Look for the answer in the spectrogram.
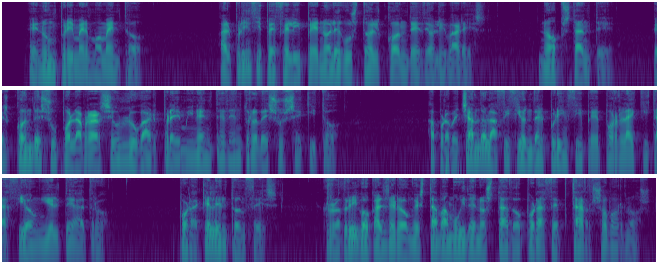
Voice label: locutor spanish voiceover

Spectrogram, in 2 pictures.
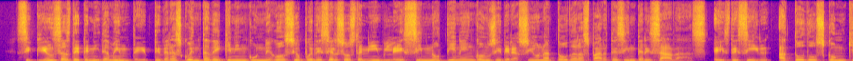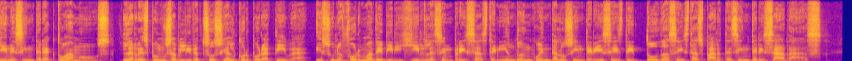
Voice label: locutor chile chilean voiceover; locutores chilenos

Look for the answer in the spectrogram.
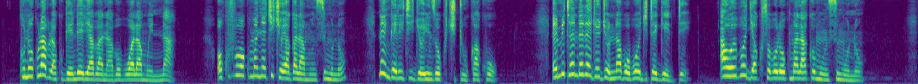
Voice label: luganda voiceover locutora luganda

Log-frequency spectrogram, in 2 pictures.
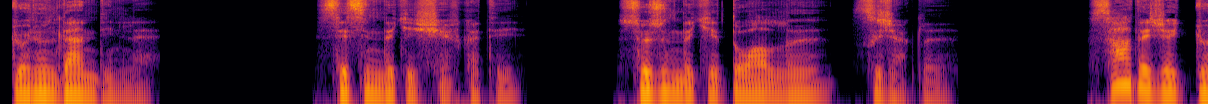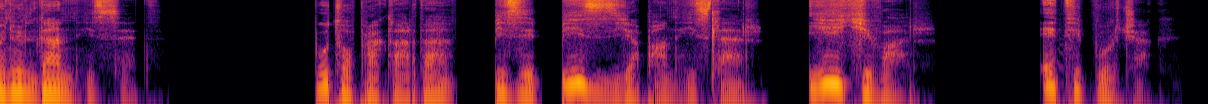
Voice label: locutor turco turkish voiceover

